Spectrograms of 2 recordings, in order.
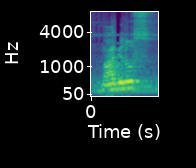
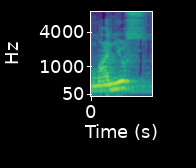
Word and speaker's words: magnus: Magnus, ou manius, a pronúncia que eu adoto, a pronúncia italiana.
